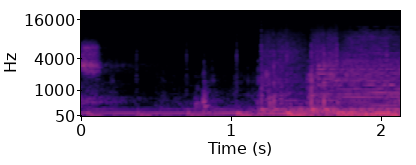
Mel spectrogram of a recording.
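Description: Background music with a steady beat, faint for the first second and then fuller from about a second in.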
